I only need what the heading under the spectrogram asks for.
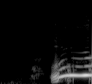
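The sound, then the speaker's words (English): A dog lets out a faint short yip, then launches into a loud, drawn-out howl that rises and holds steady, with no one talking. “Whose dog? Mine.”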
